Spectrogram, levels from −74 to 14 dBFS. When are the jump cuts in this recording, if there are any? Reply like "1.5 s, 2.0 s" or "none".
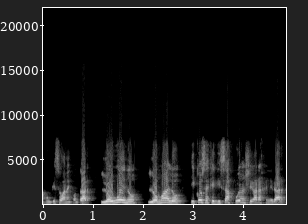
1.0 s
